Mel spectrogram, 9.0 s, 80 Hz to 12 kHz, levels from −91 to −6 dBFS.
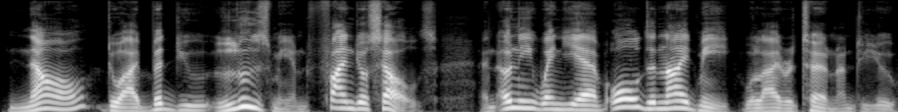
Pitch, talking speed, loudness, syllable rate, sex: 145 Hz, 155 wpm, -19 LUFS, 3.5 syllables/s, male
